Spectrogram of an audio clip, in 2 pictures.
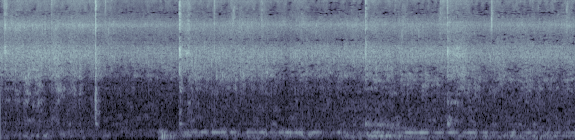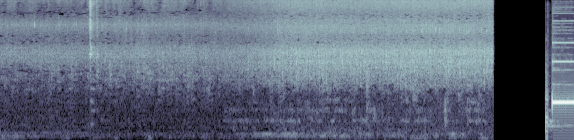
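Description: Chicken pieces deep-frying in hot oil in a wok: a steady sizzle with scattered pops and crackles, growing louder about twelve seconds in. The sizzle cuts off near the end and a loud, steady electronic beep follows.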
